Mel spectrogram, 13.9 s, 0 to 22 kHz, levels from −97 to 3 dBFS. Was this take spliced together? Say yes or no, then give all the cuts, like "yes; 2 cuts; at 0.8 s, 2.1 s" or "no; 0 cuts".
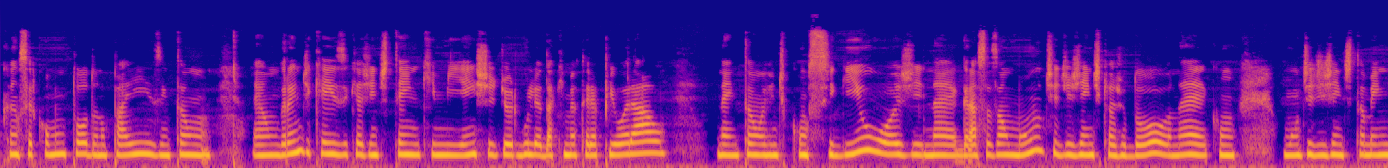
no; 0 cuts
